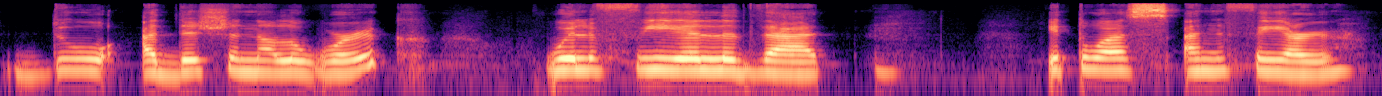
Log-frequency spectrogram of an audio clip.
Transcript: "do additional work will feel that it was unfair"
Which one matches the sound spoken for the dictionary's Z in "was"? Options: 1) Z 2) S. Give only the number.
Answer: 2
